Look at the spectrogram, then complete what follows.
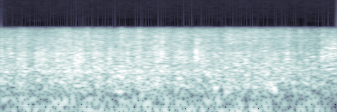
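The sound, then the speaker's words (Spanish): A train rumbles steadily along the rails, a dense, continuous roar with faint rhythmic clatter from the wheels, fairly loud throughout with no voices. “un caballo al trote y un tren al galope.”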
